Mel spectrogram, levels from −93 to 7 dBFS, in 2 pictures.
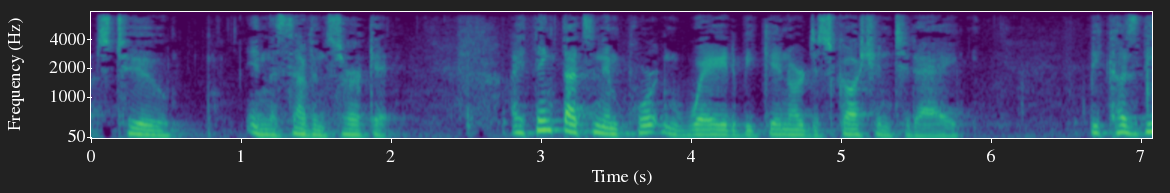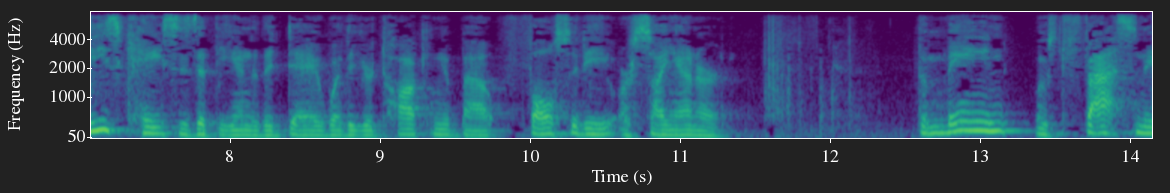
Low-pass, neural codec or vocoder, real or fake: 7.2 kHz; none; real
